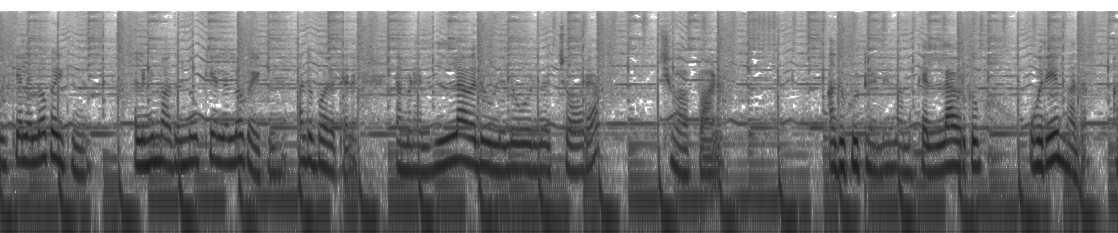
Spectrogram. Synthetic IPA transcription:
oːkːiɐlːɐlːo̞ːkɐɻikʲːunːu | ɐlːe̞ŋɡilmɐðɐno̞ːkːijɐlːɐlːo̞ːkɐɻikʲːunːuɐðubo̞ːle̞t̪ːɐnːḛnɐmːuɽeelːaːʋɐɾeuɭːiloːɾunːɐt͡ɕːo̞ːɾa | ɕuaːpːa̰ːɳɨ̰ | ɐðukuʈːienːɨnɐmukːe̞lːaːʋɐrkum | o̞ɾeːmɐðɐm | ɐ

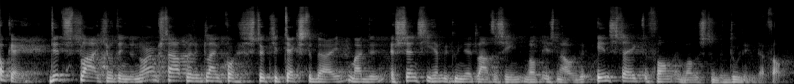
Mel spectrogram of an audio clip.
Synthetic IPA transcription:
owkej | dɪtɪsəplaːtjəʋɑtɪndənɔɹmstaːtmɛtənklɛjnkɔstɵkjətɛkstəbɛjmaːɹdəɛsɛnsiɦɛpɪknynɛtlaːtəzinʋɑtɪsnawdəɪnstejk̚dəɹvɑnɛ̰nʋɑtɪzdəbədulɪŋda̰ːɹv̥ɑ̰n

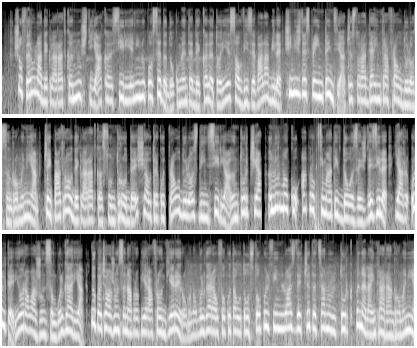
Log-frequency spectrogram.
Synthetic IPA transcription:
ʃo̞fe̞ɾulad̪e̞klaɾat̪kənuʃt̪ijakəsiɾije̞ninupo̞se̞d̪əd̪o̞kume̞nt̪e̞d̪e̞kələt̪o̞ɾije̞sawvize̞valabile̞ʃinit͡ʃʲd̪e̞spɾe̞int̪e̞nt̪sija̰ːt͡ʃe̞st̪o̞ɾad̪e̞aint̪ɾafɾaud̪ulo̞sɨnro̞mɨnijat͡ʃe̞jpat̪ɾuawd̪e̞klaɾat̪kəsunt̪rud̪e̞ʃiawt̪ɾe̞kut̪fɾaud̪ulo̞sd̪insiɾia̰ʔɨnt̪urt͡ʃiaɨnurməkuʔapɾo̞ksimat̪ivd̪o̞wəze̞t͡ʃʲd̪e̞zile̞jarult̪e̞̰ɾʔio̞ɾawaʒunsɨnbulɡaɾija̰d̪upət͡ʃeawaʒunsɨnapɾo̞pije̞ɾeafɾo̞nt̪ije̞ɾe̞jɾo̞mɨno̞bulɡaɾeawfəkut̪aut̪o̞st̪o̞pulfind̪luat̪sʲd̪e̞t͡ʃe̞t̪ət̪seanult̪urkpɨnəlaint̪ɾaɾeaɨnro̞mɨnija

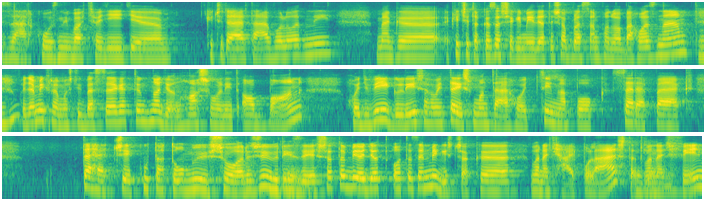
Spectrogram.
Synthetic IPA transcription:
zaːrkoːznivɒcho̞ɟiːɟø | kit͡ʃit̪ɛlt̪aːvolod̪ni | mɛɡɛkit͡ʃit̪ɒkø̞zøʃːeːɡimeːd̪ijɔt̪iʃɒbːolɒsɛmpo̞nd̪bo̞lbɛɦo̞znaːmho̞ɟɒmikɾøːlmo̞ʃt̪iːd̪bɛseːlɡɛt̪yŋknɒɟo̞nɦɒʃo̞nliːt̪ɒbːɒnho̞ɟveːɡyliʃɒmit̪ːɛiʃmo̞nt̪aːlɦo̞ɟ̪t͡ʃimlɒpo̞ksɛɾɛpɛk | t̪ɛɦɛt͡ʃːeːkkːut̪ɒt̪oːmyːʃo̞rʒyːɾizeːʃʃːɒt̪ø̞bːiho̞ɟot̪ːo̞t̪ːɒzeːɾrt̪meːɡiʃt͡ʃɒkːvɒnɛɟhaːjpolaːʃt̪aːt̪ʋɒnɛɟfeːɲ

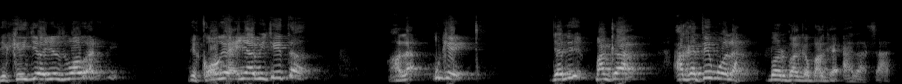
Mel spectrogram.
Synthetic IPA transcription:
dikərd͡ʒəɲəs̬əmoaɡanat̪i | dikoɣɛʔɲəabit͡ʃɾit̪ə | alaʔmukɪn | d͡ʒadimakaaɡat̪imʊlahbərbaɡajbaɡajʔa̰la̰sa̰n

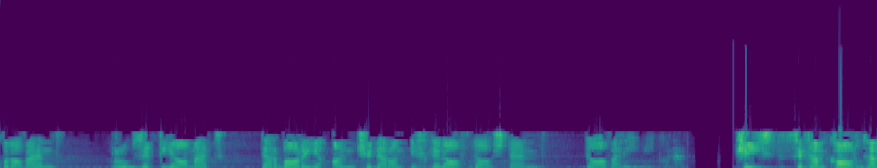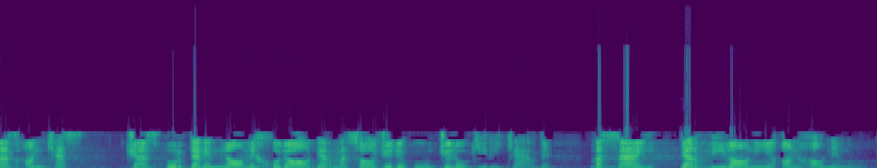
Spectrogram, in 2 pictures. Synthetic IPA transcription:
χod̪ɒ̰ːvæːnd̪ruːze̞ɢijɒːmæt̪ʰd̪̥æɾbɒːɾeje̞ʔɒnt͡ʃʰe̞d̪æɾɒne̞χt̪e̞lɒːfd̪ɒːʃt̪ʰænd̪d̪ɒːvæɾiːmiːkʰo̞næd̪̥ | t͡ʃʰiːst̪se̞t̪ʰæmkʰɒːɾt̪ʰæɾæzɒnkʰæscʰeæzboɾd̪æne̞nɒːme̞χod̪ɒːd̪æɾmæsɒːd͡ʒe̞d̪e̞ʔuːd͡ʒe̞loɡiːɾiːcʰæ̰ɾd̪ | væsæjd̪æɾviːɾɒːnijeʔɒnɦɒːne̞mṵːd̪̥

